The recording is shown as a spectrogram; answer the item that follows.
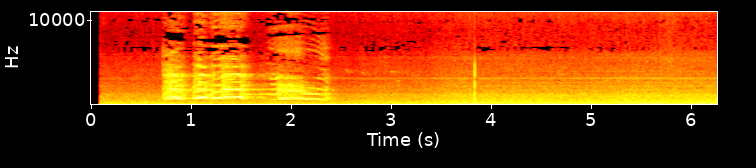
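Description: A rooster crowing once: a cock-a-doodle-doo of about a second and a half that ends on a falling note.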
